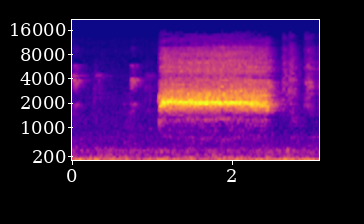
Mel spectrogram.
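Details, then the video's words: Great horned owl, one of several living in a rural backyard woodland, screeching at night: one harsh, hissing, broadband screech lasting about a second and a half, preceded by faint high chirps and a steady low hum. "Great Horned Owls screeching"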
